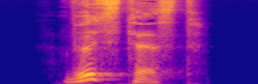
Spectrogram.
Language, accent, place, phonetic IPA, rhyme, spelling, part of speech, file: German, Germany, Berlin, [ˈvʏstəst], -ʏstəst, wüsstest, verb, De-wüsstest.ogg
- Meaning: second-person singular subjunctive II of wissen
